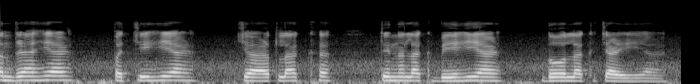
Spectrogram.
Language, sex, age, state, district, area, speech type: Punjabi, male, 18-30, Punjab, Mohali, rural, spontaneous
